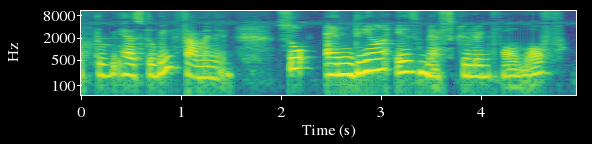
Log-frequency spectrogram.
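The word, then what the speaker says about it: indien: And the pronunciation is also changed. Why? Because n is followed by e, so we will pronounce the n. It would be Indian.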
